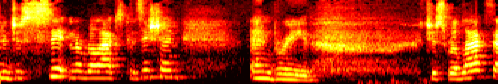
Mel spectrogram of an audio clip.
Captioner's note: exhales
